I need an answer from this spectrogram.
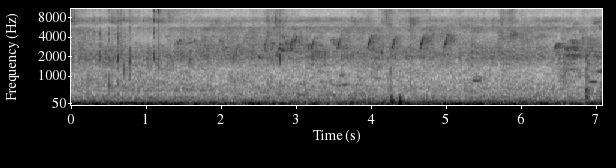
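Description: Outdoor ambience with a steady low rumble. In the middle, a bird calls a quick run of about eight short, falling chirps, roughly three a second.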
